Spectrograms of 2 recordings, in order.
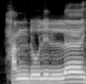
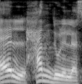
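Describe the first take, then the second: First: The opening 'al' sound is left out. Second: The opening 'al' sound is clearly pronounced. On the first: The speaker calls it wrong. "They drop the alif wa lam in the beginning" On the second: The speaker calls it right. "So there is an alif and lam in the beginning"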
